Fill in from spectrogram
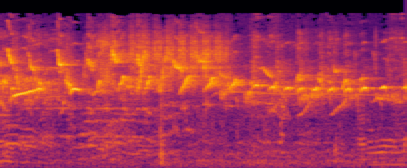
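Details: Greater green leafbirds singing at a bird-singing competition at KDP BC Arena, Cikeas: dense, fast, varied whistled and chattering phrases sweeping up and down, overlapping throughout, with a brief low thump midway and faint background music.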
